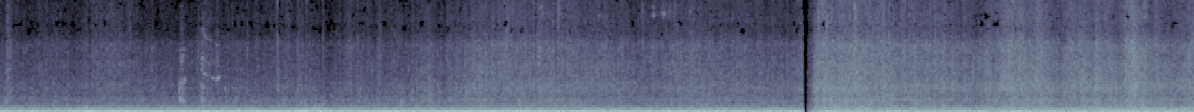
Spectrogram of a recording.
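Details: Steady, heavy low rumble like a running engine or passing traffic fills all twelve seconds, broken only by a brief dropout near the eighth second, with no animal voice anywhere.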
